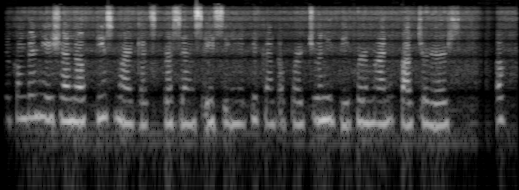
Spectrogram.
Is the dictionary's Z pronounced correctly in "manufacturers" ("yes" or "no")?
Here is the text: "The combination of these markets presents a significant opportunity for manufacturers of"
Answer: no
